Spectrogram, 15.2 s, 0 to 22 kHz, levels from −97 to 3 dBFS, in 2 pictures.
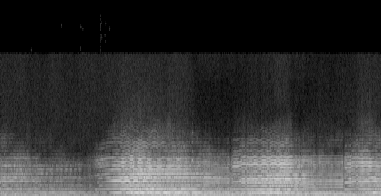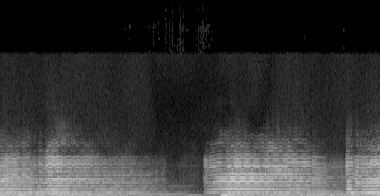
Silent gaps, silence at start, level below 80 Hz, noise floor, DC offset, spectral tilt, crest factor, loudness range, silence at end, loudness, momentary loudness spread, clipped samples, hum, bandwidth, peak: none; 0 s; -34 dBFS; -43 dBFS; under 0.1%; -4.5 dB/octave; 16 dB; 7 LU; 0 s; -20 LUFS; 19 LU; under 0.1%; none; 8.8 kHz; -6 dBFS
